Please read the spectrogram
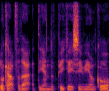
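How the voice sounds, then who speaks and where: This man talks at a very fast pace in a bright, sharp tone. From New Zealand. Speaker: YouTube Pokemon card collector and channel host. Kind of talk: casual video, unboxing card packs to camera. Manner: rambling, filler words, chatty. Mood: upbeat, excited. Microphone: phone near.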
